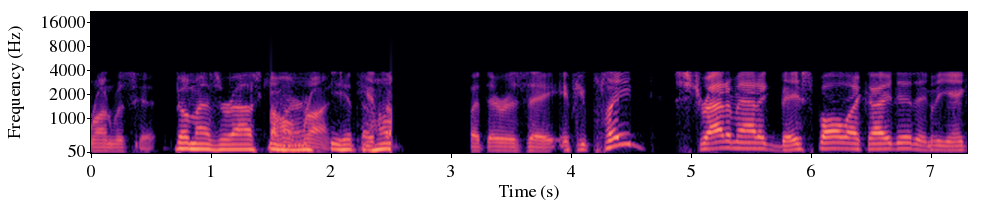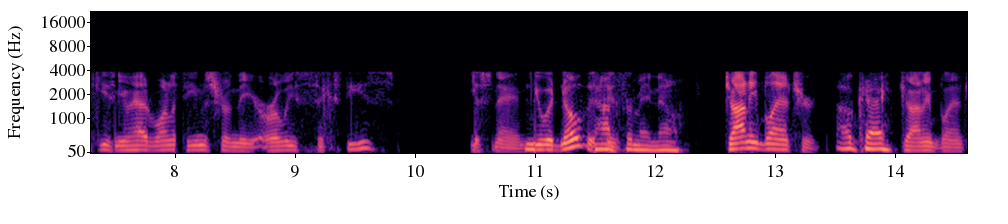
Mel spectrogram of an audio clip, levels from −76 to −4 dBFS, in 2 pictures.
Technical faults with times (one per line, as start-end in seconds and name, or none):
1.50-2.50 chunks out of order
7.00-8.00 chunks out of order
10.50-11.50 chunks out of order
